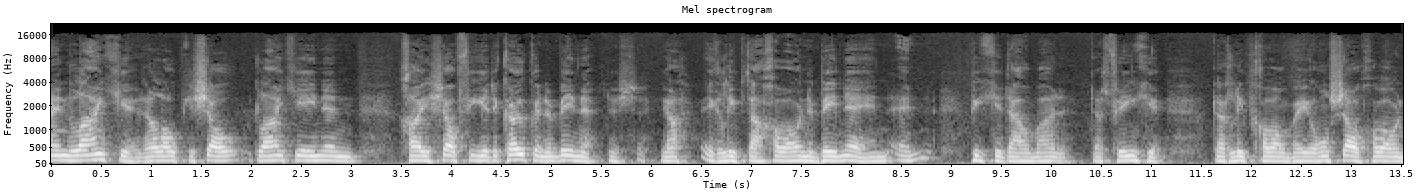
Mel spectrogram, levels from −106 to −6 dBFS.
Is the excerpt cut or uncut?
cut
